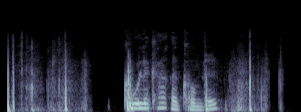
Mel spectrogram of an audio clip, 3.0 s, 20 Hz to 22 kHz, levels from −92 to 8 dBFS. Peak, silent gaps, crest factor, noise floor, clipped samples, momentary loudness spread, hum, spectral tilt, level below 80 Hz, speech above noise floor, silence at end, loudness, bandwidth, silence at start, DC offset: -2 dBFS; none; 22 dB; -48 dBFS; under 0.1%; 13 LU; none; -9.5 dB/octave; -42 dBFS; 26 dB; 0.35 s; -24 LUFS; 4.9 kHz; 0.05 s; under 0.1%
